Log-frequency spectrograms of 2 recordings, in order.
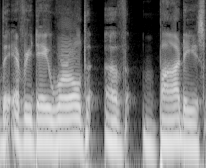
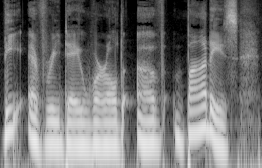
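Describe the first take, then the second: First: The title is said at a quicker pace. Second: The title is said at a slower pace.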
